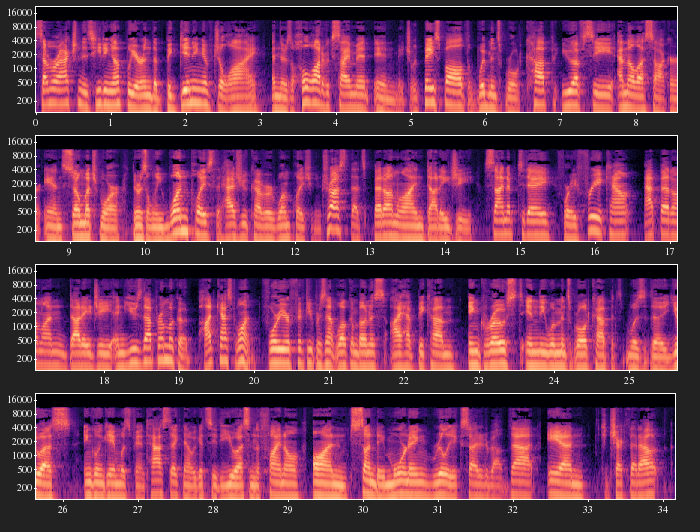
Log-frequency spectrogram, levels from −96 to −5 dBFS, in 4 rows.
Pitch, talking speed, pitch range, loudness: 135 Hz, 195 wpm, 120-155 Hz, -21 LUFS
